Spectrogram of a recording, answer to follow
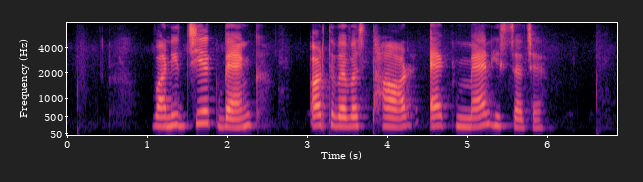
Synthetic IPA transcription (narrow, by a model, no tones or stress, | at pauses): ʋanid͡ʒiekbɛ̃ŋk | əɾt̪ʰʋjəʋəst̪ʰaɾɛkmɛnɦisːat͡ʃʰɛ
